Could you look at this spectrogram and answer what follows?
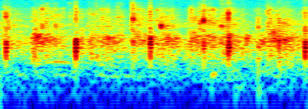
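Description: An audience at an award ceremony applauds recipient Georges Morer, dense, steady clapping from a crowd filling the whole moment.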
